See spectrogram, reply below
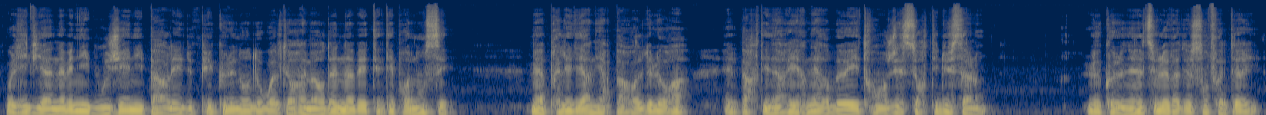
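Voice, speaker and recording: A man reading a novel aloud as an audiobook narrator, in a steady, measured way. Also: lowish voice.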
